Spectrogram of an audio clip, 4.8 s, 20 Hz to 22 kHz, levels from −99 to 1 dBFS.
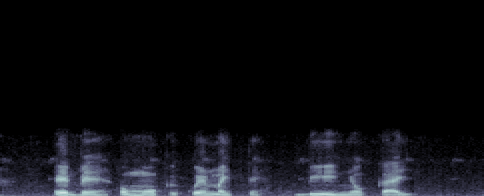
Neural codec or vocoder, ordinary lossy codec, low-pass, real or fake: none; Opus, 24 kbps; 7.2 kHz; real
